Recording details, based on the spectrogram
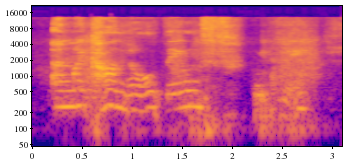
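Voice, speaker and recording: A woman speaks with an Italian accent. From Italy. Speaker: spiritual coach. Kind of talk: livestream chat. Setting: livestream. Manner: casual.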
